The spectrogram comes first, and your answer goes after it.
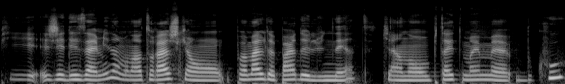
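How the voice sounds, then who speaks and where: On a very clean recording with a silent background, a woman talks at a moderate pace with hardly any pauses, a fairly high pitch and ordinary pitch variation. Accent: Quebec. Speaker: podcast host. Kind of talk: casual chat.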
